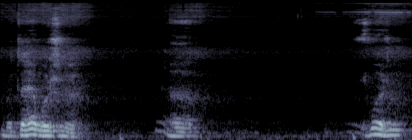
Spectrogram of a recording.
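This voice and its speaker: Speaking with an American accent at a very slow pace, a man's medium-pitched voice is somewhat breathy and dark and mellow in tone, with fairly even intonation. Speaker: World War II veteran. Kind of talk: interview answer. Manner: hesitant, rambling.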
